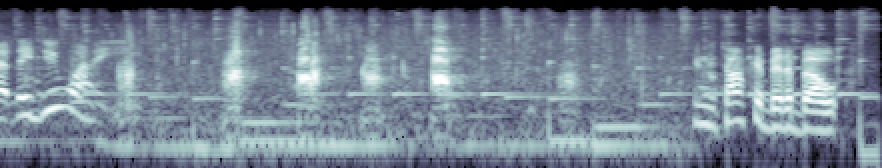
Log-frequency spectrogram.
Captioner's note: flamingos squawking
